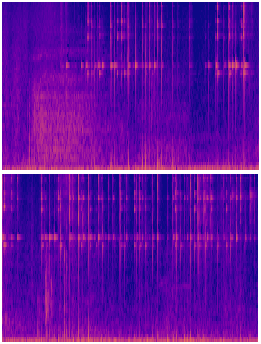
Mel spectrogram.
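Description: Long nails tap and scratch the neck, metal cap and paper label of a brown glass beer bottle. The result is a dense run of quick, bright glassy clinks and ticks that die away almost instantly, with a scratchy rustle near the start and a steady low rumble underneath.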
